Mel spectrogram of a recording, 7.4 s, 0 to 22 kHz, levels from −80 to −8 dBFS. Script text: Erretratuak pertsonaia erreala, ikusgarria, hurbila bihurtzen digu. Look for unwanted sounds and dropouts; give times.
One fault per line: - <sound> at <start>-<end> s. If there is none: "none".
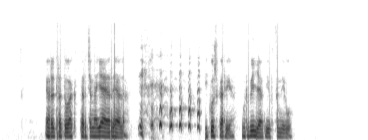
- laugh at 2.7-4.0 s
